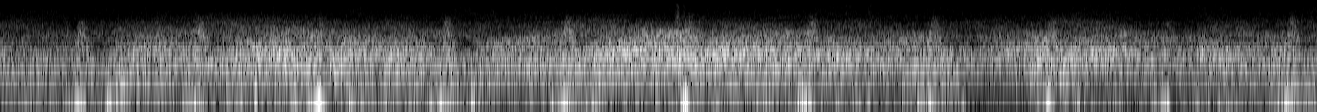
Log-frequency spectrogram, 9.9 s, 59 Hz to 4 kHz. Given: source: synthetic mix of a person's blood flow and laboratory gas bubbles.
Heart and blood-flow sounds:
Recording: Doppler ultrasound of blood flow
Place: subclavian vein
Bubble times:
no bubbles
From the record:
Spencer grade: 0 (complete lack of bubble signals)

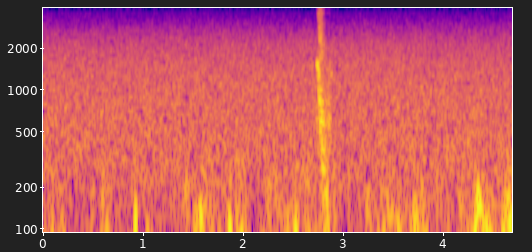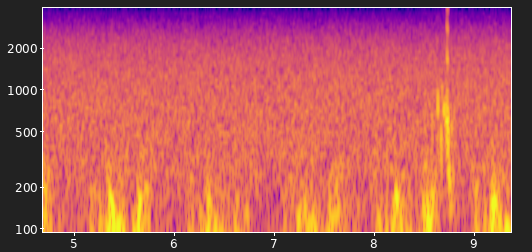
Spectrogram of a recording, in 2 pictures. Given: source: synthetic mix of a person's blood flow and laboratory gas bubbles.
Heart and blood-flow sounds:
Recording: Doppler ultrasound of blood flow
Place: precordium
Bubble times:
2.71-2.90 s: bubbles
8.54-8.81 s: bubbles
From the record:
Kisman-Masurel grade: 123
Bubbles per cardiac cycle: 1 to 2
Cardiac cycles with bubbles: 10 to 50%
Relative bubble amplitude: loud (0.450 to 0.775)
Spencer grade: 2 (many but less than half of the cardiac periods contain bubble signals, singularly or in groups)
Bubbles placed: anywhere in the cardiac cycle

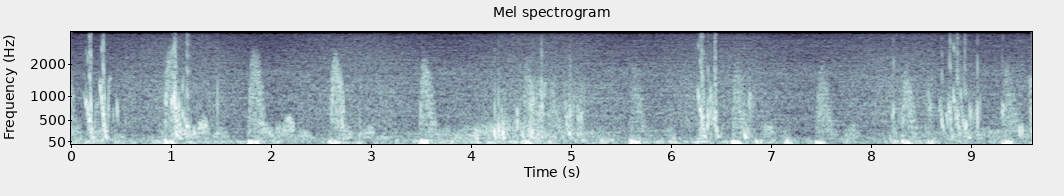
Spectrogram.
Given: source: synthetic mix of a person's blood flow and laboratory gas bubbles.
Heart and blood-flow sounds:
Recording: Doppler ultrasound of blood flow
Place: subclavian vein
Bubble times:
0.11-0.50 s: bubbles
0.98-1.24 s: bubbles
4.21-5.14 s: bubbles
6.25-6.52 s: bubbles
6.67-6.83 s: bubbles
8.21-8.35 s: bubbles
8.55-8.62 s: bubbles
8.68-9.11 s: bubbles
9.30-9.34 s: bubbles
9.46-9.54 s: bubbles
9.57-9.62 s: bubbles
From the record:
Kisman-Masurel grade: 221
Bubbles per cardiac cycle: several, 3 to 8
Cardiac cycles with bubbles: 10 to 50%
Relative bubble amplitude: barely perceptible (0.100 to 0.250)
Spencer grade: 2 (many but less than half of the cardiac periods contain bubble signals, singularly or in groups)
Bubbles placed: anywhere in the cardiac cycle

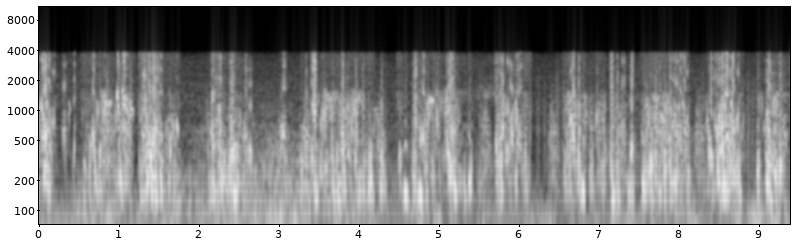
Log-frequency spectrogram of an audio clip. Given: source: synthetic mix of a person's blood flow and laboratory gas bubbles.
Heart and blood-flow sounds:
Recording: Doppler ultrasound of blood flow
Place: subclavian vein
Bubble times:
0.00-0.23 s: bubbles
0.29-0.49 s: bubbles
0.53-1.22 s: bubbles
1.25-1.79 s: bubbles
2.08-2.71 s: bubbles
3.00-3.18 s: bubbles
3.26-4.37 s: bubbles
4.47-5.60 s: bubbles
5.71-6.17 s: bubbles
6.54-7.45 s: bubbles
7.51-8.15 s: bubbles
8.32-8.83 s: bubbles
8.95-9.39 s: bubbles
From the record:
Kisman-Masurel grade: 444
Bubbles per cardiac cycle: continuous sound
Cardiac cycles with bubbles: 100%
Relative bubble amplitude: maximal (0.775 to 0.999)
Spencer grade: 4 (maximum detectable bubble signal sounding continuously throughout systole and diastole of every cardiac period, and overriding the amplitude of the normal cardiac signals)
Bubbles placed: anywhere in the cardiac cycle

